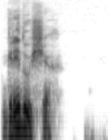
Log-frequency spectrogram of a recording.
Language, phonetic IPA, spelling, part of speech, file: Russian, [ɡrʲɪˈduɕːɪx], грядущих, noun, Ru-грядущих.ogg
- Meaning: genitive/prepositional plural of гряду́щее (grjadúščeje)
